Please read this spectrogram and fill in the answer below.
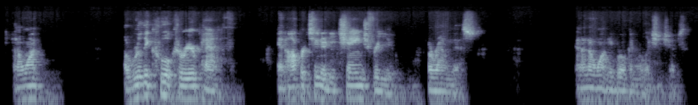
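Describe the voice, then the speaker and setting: With audible room echo, a man speaks at a fairly quick pace and a fairly low pitch, with ordinary pitch variation and long, frequent pauses. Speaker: organization CEO. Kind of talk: online town hall address. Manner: fast.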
